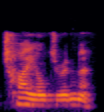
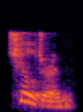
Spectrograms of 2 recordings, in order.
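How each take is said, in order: First: The first vowel is a long diphthong. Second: The first vowel is a short vowel. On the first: The speaker calls it wrong. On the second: The speaker calls it right.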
